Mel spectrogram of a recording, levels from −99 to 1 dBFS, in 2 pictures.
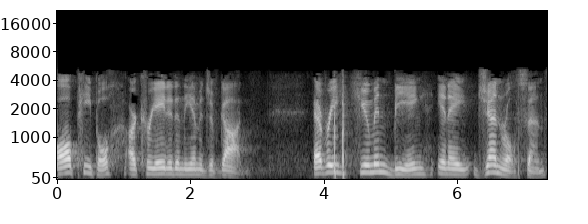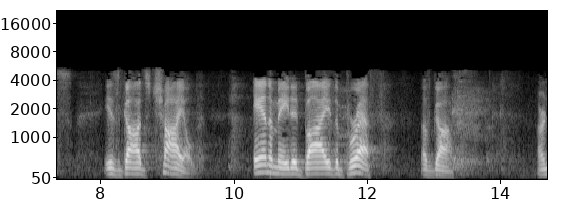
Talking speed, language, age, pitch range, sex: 105 wpm, English, 40-59, 135-170 Hz, male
